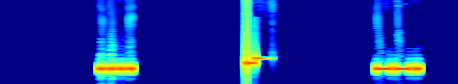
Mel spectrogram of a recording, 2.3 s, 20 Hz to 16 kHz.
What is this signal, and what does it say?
Morse code, heard as a keyed tone, about 50 wpm, 700 Hz. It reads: H G
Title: Single Letter-Number Alt - Rapid-Fire 50wpm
